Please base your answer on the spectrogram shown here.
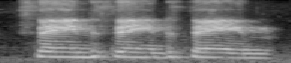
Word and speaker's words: Theyn: It is pronounced Thane again.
